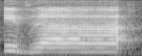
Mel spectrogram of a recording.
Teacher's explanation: ذا کو کھینچ کر پڑھیں گے کیونکہ یہاں پر الف مدہ ہے۔ الف مدہ مینس الف سے پہلے زبر ہو تو اس کو الف مدہ کہتے ہیں۔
